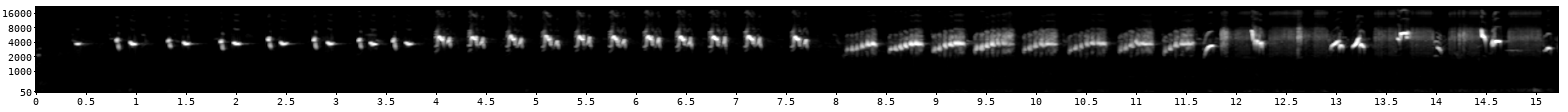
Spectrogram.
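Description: A bluethroat singing alone, opening with a steady run of thin, evenly spaced chirps that build into faster, richer and more varied phrases, clear.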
